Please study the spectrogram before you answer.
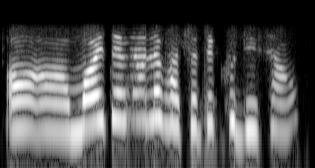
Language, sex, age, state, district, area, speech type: Assamese, female, 30-45, Assam, Nagaon, rural, conversation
